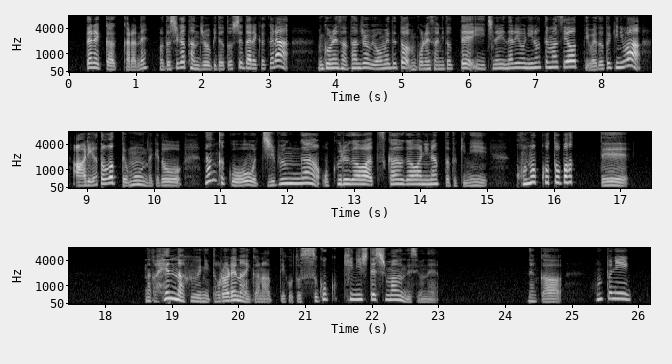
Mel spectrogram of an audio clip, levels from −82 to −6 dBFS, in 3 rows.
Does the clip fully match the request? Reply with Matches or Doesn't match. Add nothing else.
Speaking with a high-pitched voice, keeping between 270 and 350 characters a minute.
Matches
